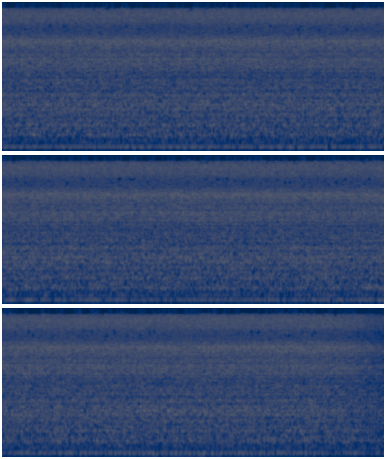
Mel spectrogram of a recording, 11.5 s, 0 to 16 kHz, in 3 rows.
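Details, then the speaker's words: Chinese 5 kW diesel heater in a camper trailer, up to temperature: steady even rush of the combustion fan with low constant hum, no surging or popping; quieter than at start-up, running normally. "ever once you're up to temperature it takes long nice and quietly in the background"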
